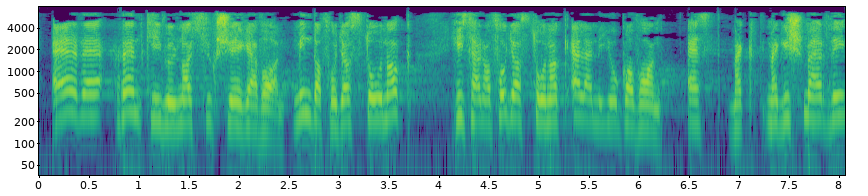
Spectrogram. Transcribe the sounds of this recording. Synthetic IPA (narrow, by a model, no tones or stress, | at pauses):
ɛrːɛrɛnt̪kiːvylnɒcsykʃeːɡɛvɒnmind̪ɒfo̞ɟɒst̪oːnɒk | hisɛnɒfo̞ɟɒst̪oːnɒkɛlɛmijo̞ɡɒvɒn | ɛst̪mɛmɛɡiʃmɛrni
